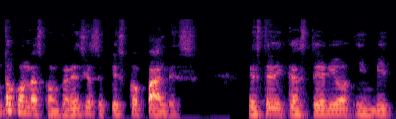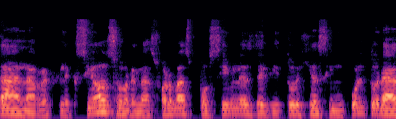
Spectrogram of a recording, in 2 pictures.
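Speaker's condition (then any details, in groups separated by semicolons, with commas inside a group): No condition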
